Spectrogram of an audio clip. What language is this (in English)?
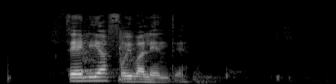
Galician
